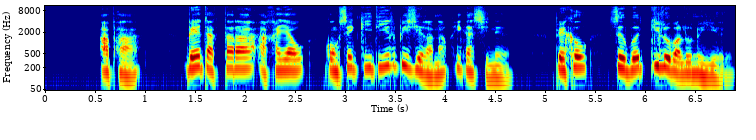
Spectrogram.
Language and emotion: Bodo, fearful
